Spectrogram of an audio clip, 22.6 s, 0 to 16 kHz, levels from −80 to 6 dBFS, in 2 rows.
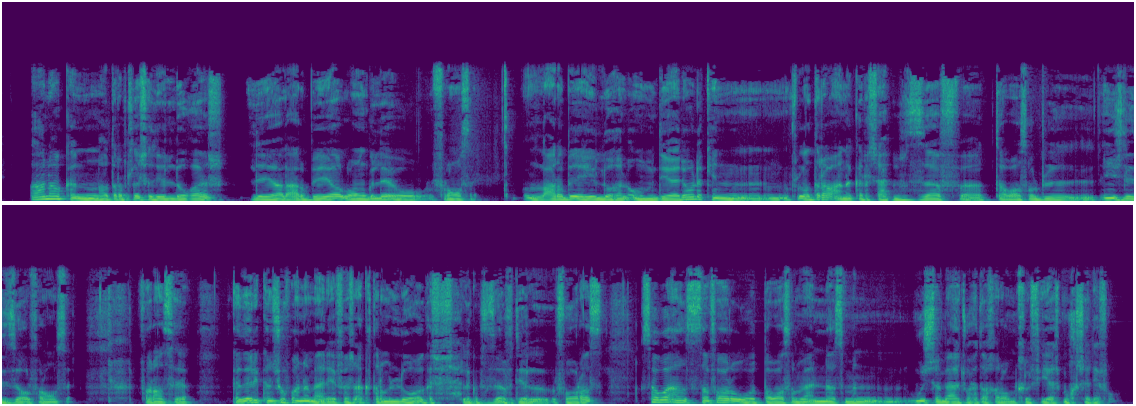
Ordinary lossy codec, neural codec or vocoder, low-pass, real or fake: none; none; 10.8 kHz; real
